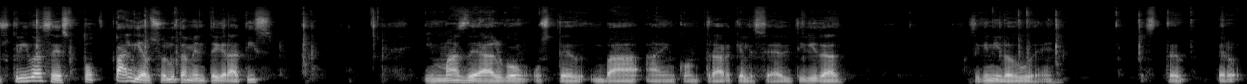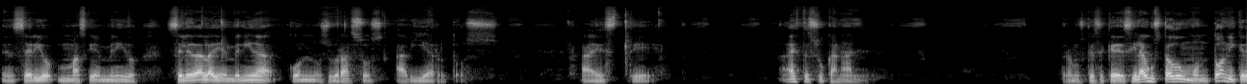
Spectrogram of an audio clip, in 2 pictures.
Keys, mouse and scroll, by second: 0.0 click, 0.2 click, 0.8 shift+click, 1.9 shift+click, 3.4 f, 3.8 click, 4.2 click, 7.7 click, 8.4 click, 9.2 click, 9.9 click, 11.0 shift+click, 11.8 shift+click, 12.4-14.7 shift+drag, 15.2-18.5 ctrl+drag, 18.6 ctrl+click, 19.4 ctrl+shift+click, 19.6 ctrl+shift+click, 20.2 click, 21.6 middle click, 21.7 click, 22.3 middle click, 22.7 click, 23.3 middle click, 23.5 click, 23.9-24.9 middle drag.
